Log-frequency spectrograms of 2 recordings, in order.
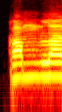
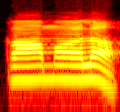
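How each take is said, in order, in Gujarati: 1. શબ્દ સ્વર વગરના વ્યંજનથી પૂરો થાય છે. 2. શબ્દ ટૂંકા અ સ્વરથી પૂરો થાય છે. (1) "કમલ નહીં" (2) "છેલ્લે કાંઈ ન હોય એટલે અ નું ઉચ્ચારણ કરવાનું"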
